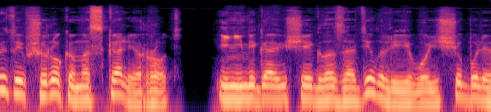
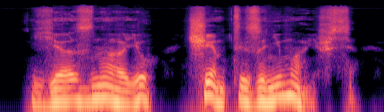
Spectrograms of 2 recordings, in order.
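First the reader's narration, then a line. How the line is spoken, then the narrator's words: Hiss. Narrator (Russian): прошипел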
